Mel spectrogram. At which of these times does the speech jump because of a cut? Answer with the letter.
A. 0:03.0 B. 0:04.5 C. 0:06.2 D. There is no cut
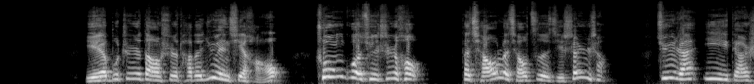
A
